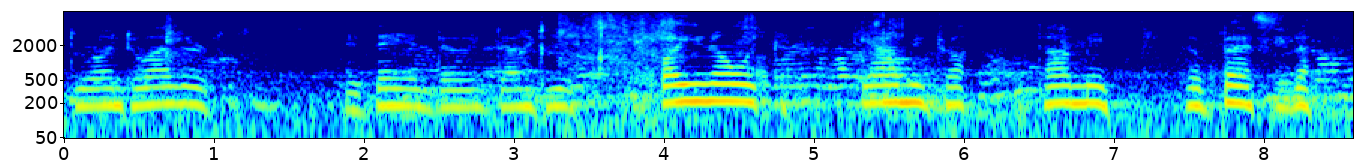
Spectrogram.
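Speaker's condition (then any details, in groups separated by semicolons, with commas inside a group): Traumatic brain injury; traumatic brain injury from car rollover on base around age 24, army occupational and physical therapy; wheelchair user, knee later failed; talks funny, understandable except when laughing, could not speak for a year after injury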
